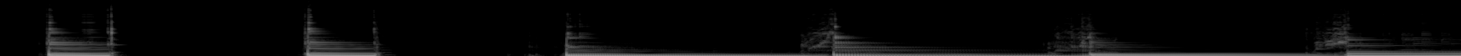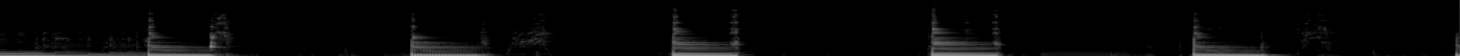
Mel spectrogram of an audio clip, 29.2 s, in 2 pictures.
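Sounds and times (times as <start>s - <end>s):
bass through 1176 compressor: 0.0s - 1.4s, 2.9s - 4.0s, 5.1s - 17.2s, 18.1s - 20.2s, 21.2s - 22.2s, 23.8s - 29.2s.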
